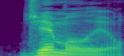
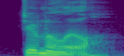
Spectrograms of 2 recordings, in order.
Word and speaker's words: Jimalil: Is it Jimalil, Jamaliel, Jimalil? You said Jamaliel. Jimalil. Is that correct? Jimalil.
